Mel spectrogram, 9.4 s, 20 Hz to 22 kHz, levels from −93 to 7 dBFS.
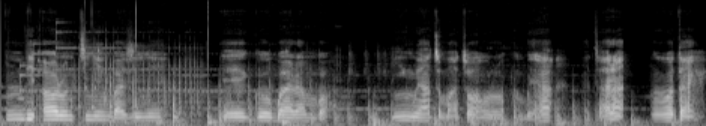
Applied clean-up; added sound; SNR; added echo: none; Wind chime; 11 dB; none.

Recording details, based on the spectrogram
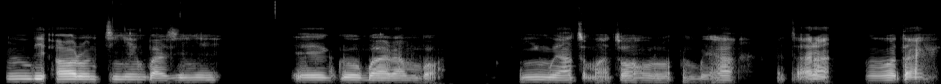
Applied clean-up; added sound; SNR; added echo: neural mask model Resemble Enhance denoiser.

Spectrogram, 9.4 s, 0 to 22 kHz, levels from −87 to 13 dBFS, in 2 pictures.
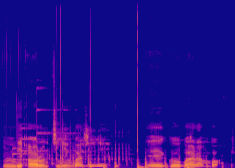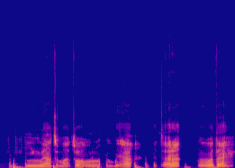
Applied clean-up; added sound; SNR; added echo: classical method spectral subtraction.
